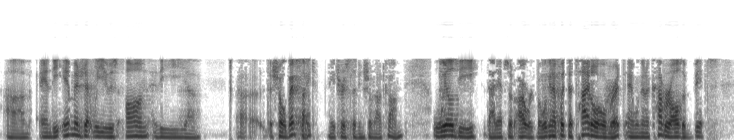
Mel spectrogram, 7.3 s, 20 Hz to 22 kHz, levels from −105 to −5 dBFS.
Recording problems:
garbled, watery; badly; nothing above 4 kHz
wrong speed, natural pitch; too fast; 1.7 times normal speed

